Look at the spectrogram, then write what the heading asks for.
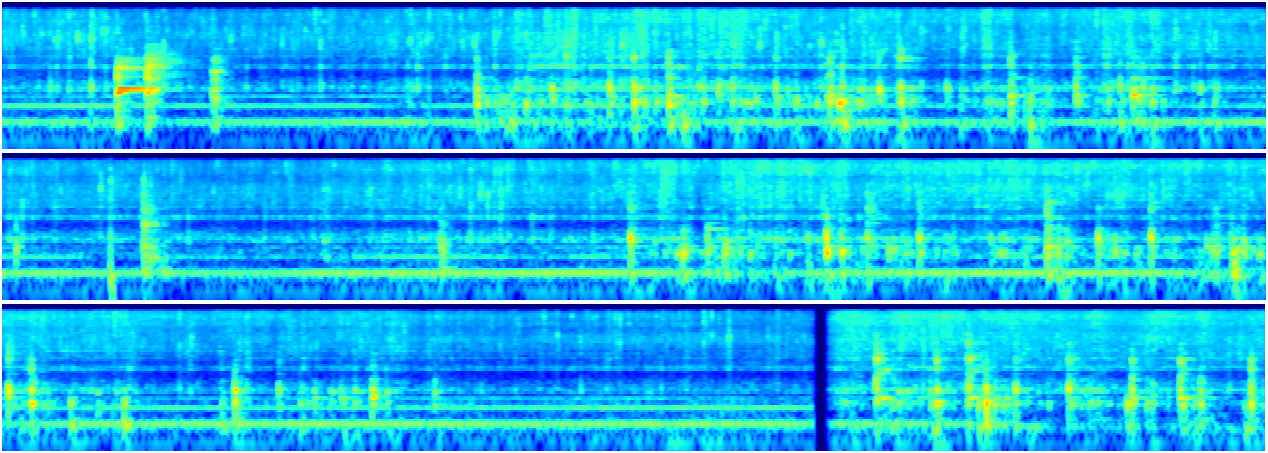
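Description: Garlic, onion and ginger sizzling in sesame oil in a stainless steel Instant Pot inner pot, sautéing until the onion caramelizes. A spatula stirs them, scraping and clicking against the pot's base.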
